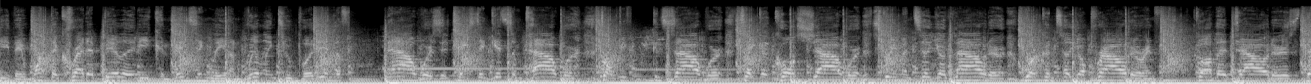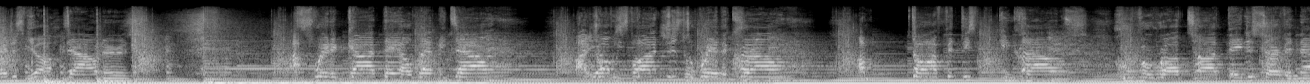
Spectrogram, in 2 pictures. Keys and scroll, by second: 14.7 ctrl+r, 19.9 Escape.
